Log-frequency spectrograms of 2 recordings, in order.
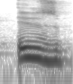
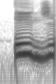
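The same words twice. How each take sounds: First: इज pronounced "iz"; correct z sound. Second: इज pronounced "ij"; wrong j sound. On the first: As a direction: end इज with a clear z. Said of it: "इज पढ़ेंगे". (इज को ज़ की ध्वनि पर खत्म करें) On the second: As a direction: end इज with a j sound. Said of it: "इज नहीं पढ़ेंगे". (इज को ज की ध्वनि पर खत्म करें) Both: Shown as a demonstration.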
